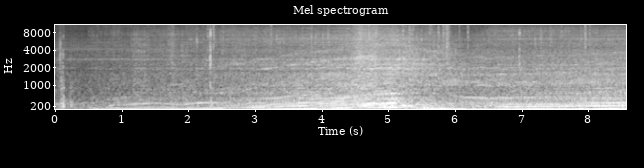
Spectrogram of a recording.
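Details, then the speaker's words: Miata on the road under acceleration: the engine pulls up steadily, then stalls in pitch and wavers just below 4,000 rpm before picking back up around 4,500. The engine is also overheating, possibly from low coolant. Flat spot, cause unknown. "the power curve is way screwed up [Music] it's restricted just below 4 000 and then it picks back up at about 4 500."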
